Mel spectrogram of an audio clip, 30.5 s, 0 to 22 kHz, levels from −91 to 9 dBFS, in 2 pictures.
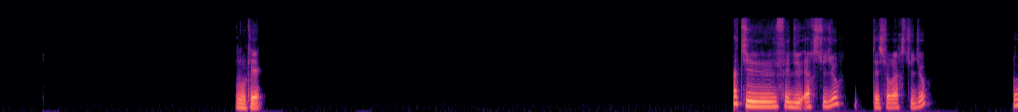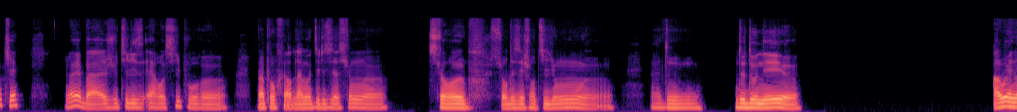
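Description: No technical faults occur anywhere in the speech, so there is nothing to describe in time order.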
